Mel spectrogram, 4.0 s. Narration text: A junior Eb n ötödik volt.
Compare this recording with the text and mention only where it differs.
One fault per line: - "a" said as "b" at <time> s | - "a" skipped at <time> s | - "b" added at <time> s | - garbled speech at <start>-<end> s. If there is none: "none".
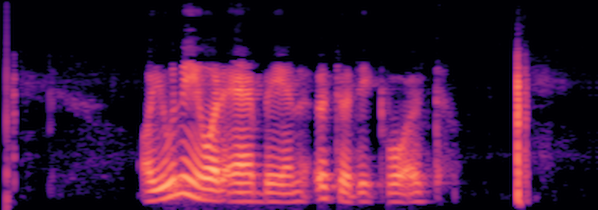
none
